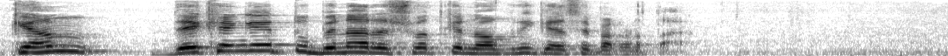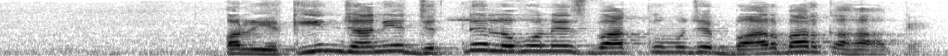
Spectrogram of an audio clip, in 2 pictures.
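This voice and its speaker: High-voiced preacher, emphatic. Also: male voice. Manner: mixes English phrases into emphatic preaching. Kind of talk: sermon.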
